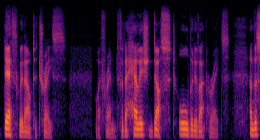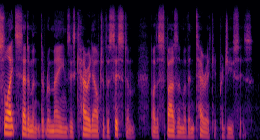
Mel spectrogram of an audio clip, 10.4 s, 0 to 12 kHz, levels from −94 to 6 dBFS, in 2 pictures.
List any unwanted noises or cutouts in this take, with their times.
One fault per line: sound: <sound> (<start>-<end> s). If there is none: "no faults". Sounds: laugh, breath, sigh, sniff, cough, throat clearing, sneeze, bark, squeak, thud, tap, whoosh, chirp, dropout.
no faults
